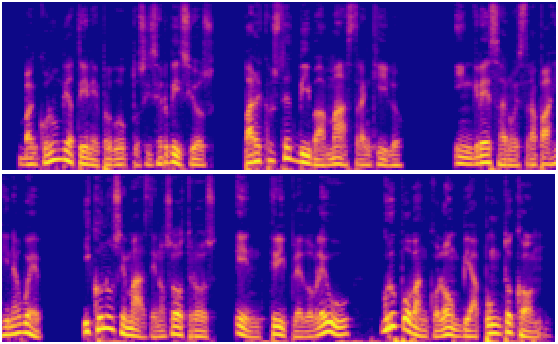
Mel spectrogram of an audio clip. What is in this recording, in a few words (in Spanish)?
institucional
